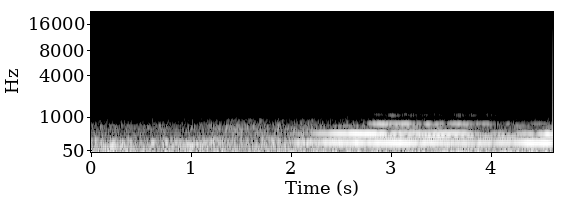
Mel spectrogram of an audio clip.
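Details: Whale song: after a murky low rumble, long sustained tonal moans rise in and hold as stacked, slightly wavering notes, with a faint higher tone above, over a dull underwater hiss.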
